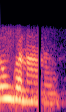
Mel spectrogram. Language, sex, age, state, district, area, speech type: Manipuri, female, 45-60, Manipur, Churachandpur, urban, conversation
